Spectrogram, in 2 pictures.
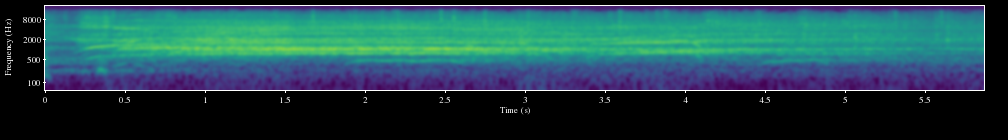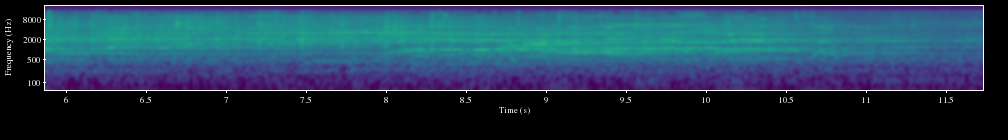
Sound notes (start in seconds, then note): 0.2 people cheer; 0.7 audience applauds; 6.8 audience members cheer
